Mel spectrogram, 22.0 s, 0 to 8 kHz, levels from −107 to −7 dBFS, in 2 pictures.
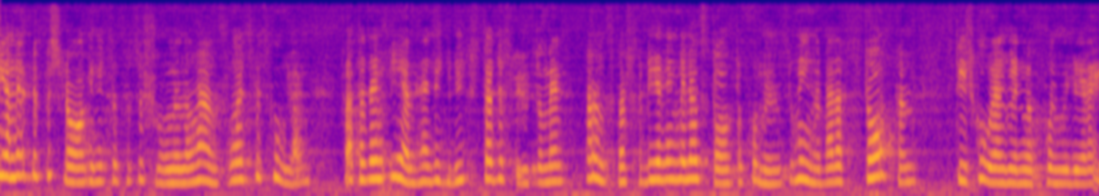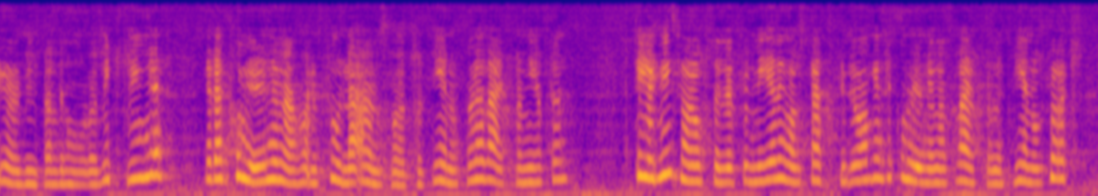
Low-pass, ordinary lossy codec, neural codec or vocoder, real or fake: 7.2 kHz; none; codec, 24 kHz, 1 kbps, SNAC; fake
